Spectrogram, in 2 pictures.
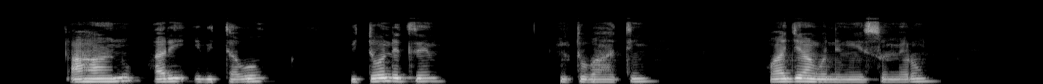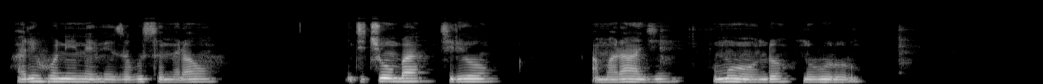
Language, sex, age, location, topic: Kinyarwanda, male, 25-35, Musanze, education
